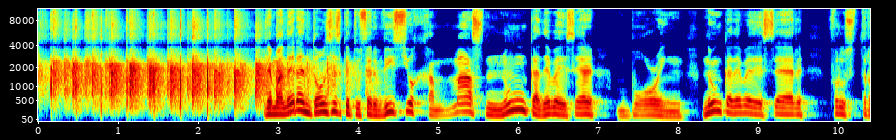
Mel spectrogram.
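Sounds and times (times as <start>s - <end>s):
church congregation clapping in praise during a worship service: 0.0s - 4.5s
speech: 2.8s - 10.4s.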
